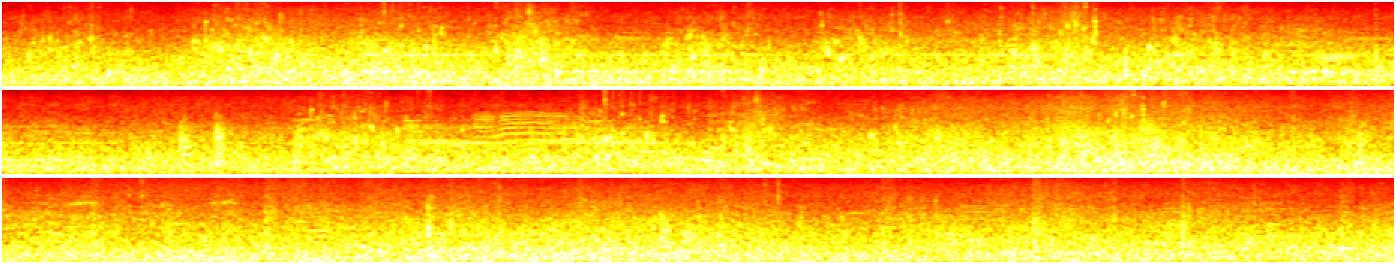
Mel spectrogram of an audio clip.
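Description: Gentle waves lap on a shore.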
